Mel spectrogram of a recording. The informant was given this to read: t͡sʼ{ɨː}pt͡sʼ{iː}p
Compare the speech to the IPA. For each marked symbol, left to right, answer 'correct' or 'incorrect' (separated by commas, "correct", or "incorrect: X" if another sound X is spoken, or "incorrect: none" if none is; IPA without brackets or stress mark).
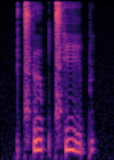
correct, correct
